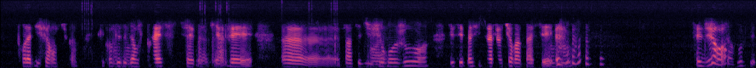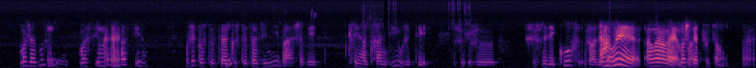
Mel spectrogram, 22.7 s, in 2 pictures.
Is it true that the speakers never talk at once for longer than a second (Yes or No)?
Yes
